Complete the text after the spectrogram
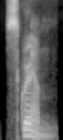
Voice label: "scrim", American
